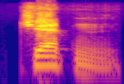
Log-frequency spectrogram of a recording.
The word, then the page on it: jetton: American English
